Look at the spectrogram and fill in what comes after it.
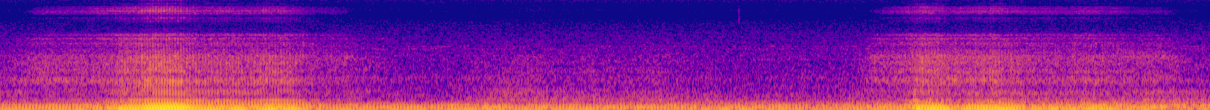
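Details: Snoring in deep sleep: two deep, rumbling snores about four seconds apart over a steady low room hum.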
